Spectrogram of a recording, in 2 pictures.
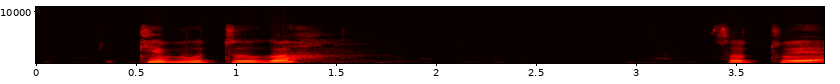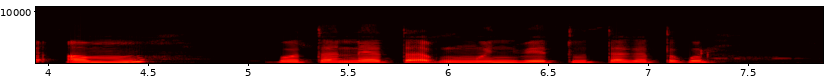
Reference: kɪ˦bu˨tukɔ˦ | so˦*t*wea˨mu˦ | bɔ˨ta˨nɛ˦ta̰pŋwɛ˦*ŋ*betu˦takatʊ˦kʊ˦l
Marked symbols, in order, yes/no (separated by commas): yes, no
